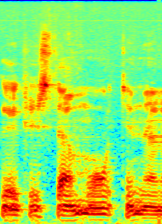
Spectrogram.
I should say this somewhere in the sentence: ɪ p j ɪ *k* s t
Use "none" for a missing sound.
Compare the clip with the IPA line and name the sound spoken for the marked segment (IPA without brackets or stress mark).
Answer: none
